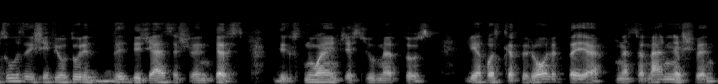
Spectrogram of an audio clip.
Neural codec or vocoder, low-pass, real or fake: codec, 44.1 kHz, 7.8 kbps, Pupu-Codec; 7.2 kHz; fake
